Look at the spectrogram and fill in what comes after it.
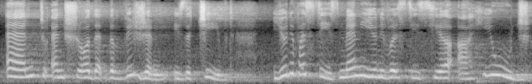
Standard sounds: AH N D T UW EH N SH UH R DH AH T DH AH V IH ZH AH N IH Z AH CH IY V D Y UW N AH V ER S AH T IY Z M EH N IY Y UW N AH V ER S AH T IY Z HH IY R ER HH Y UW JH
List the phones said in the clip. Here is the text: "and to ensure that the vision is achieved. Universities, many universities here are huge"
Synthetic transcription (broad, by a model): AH N T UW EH N SH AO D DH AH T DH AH V IH ZH AH N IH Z AH CH IY V D Y UW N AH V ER S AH T IY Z M EH N IY Y UW N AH V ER S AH T IY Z HH IY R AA HH Y UW JH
